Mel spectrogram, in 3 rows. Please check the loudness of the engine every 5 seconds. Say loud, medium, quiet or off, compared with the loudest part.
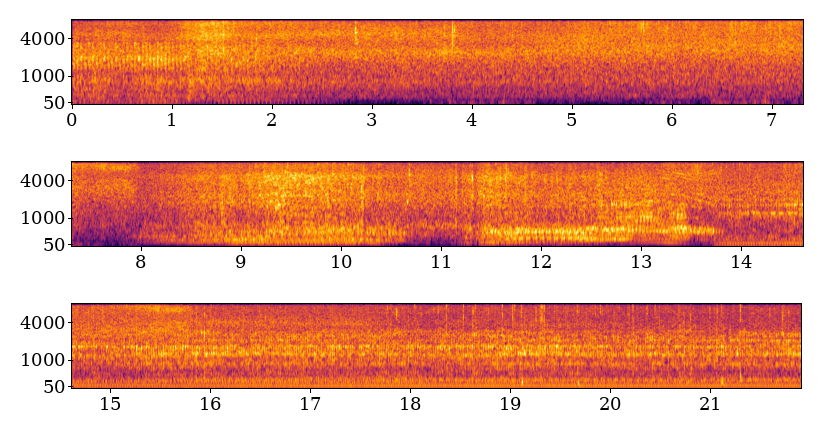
medium, loud, loud, loud, loud.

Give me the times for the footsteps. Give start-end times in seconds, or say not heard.
not heard.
